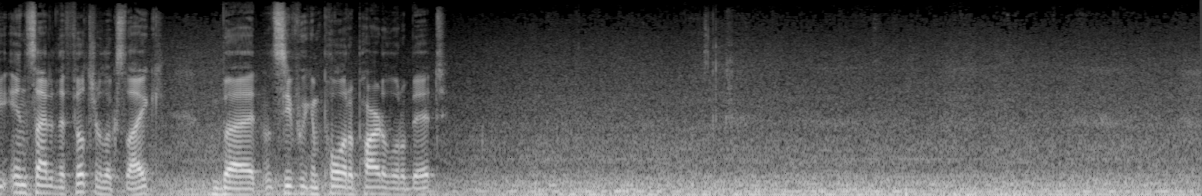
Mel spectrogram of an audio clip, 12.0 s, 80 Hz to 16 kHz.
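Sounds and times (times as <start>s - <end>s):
motor droning: 4.4s - 12.0s.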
